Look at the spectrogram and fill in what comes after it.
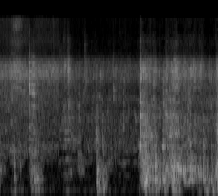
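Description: Chicken pieces frying in oil in an aluminium karahi, sizzling as wet masala paste is stirred in with a metal spoon, with a few light scrapes of the spoon on the pan. The sizzle gets louder about three seconds in.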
